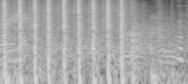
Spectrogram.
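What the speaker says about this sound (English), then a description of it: "Shoot him, Alana, shoot him." Gunfire in the World War II game Hell Let Loose: a fast automatic burst of about nine loud, evenly spaced shots, then a trailing echo.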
